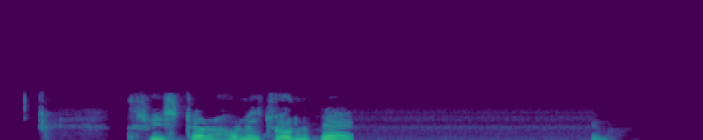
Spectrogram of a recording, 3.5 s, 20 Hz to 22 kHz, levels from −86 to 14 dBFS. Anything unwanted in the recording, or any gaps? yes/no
no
